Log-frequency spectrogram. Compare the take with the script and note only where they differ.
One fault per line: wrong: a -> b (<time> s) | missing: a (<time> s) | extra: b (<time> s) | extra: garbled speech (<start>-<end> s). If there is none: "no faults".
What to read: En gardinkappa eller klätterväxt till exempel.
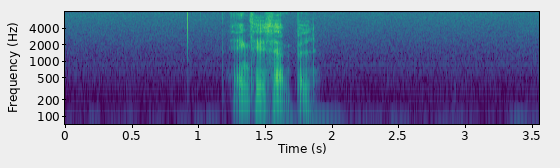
missing: gardinkappa eller klätterväxt (1.4 s)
